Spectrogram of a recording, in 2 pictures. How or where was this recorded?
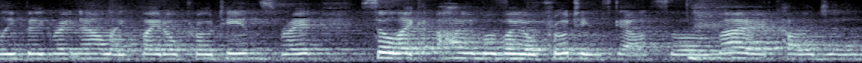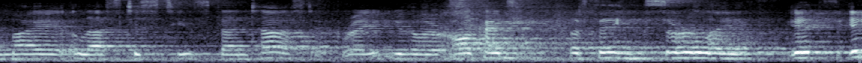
live audience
